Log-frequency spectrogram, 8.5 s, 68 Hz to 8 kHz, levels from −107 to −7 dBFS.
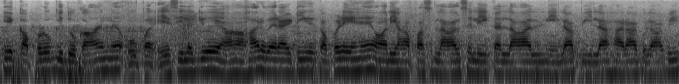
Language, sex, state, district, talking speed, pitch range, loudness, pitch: Hindi, male, Madhya Pradesh, Katni, 190 wpm, 120-135 Hz, -14 LUFS, 125 Hz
